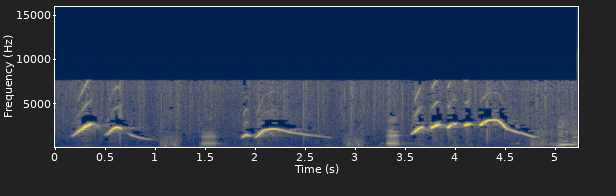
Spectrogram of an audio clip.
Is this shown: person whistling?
yes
